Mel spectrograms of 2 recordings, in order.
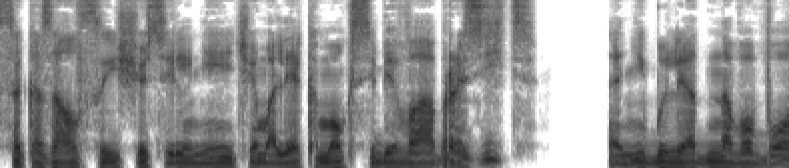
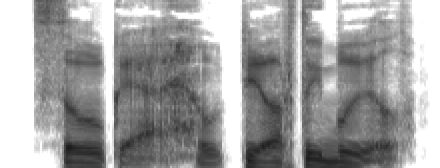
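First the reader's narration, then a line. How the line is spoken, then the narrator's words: Exhaled. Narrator (Russian): выдохнул Макс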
